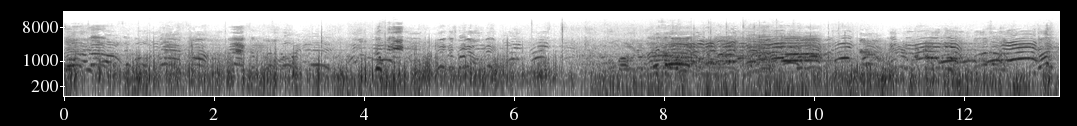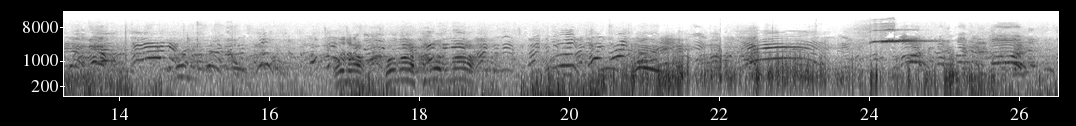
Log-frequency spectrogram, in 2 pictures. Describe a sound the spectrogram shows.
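Young players shout and call to each other across an open outdoor pitch.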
